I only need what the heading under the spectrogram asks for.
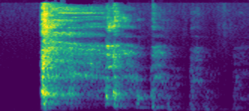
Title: Heavy Chest Cold Night Coughing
